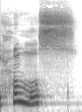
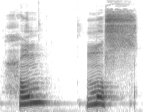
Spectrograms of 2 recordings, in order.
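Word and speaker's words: حمّص: So it's pronounced hummus, not hummus or himus, hummus, not hummus, hummus. Notice the tightening, the assertion.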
